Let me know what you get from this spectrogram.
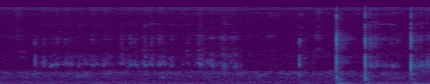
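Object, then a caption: Stylus tip on a glass tablet screen. A plastic Apple Pencil tip moves across the glass touchscreen of a large iPad Pro resting on a plaid cloth, giving a quiet, soft scratchy rustle for the first few seconds. It then taps the adjustment sliders and menu icons on the flat glass, producing short, sharp clicking taps with a bright edge that cut off almost immediately.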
